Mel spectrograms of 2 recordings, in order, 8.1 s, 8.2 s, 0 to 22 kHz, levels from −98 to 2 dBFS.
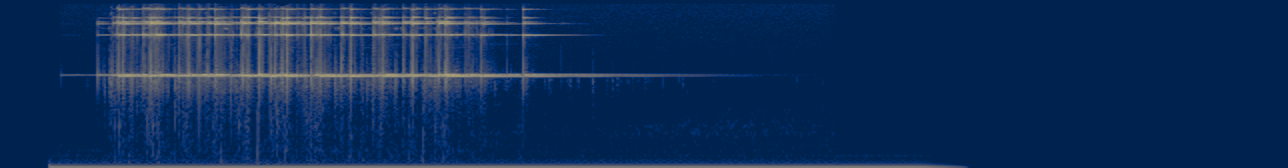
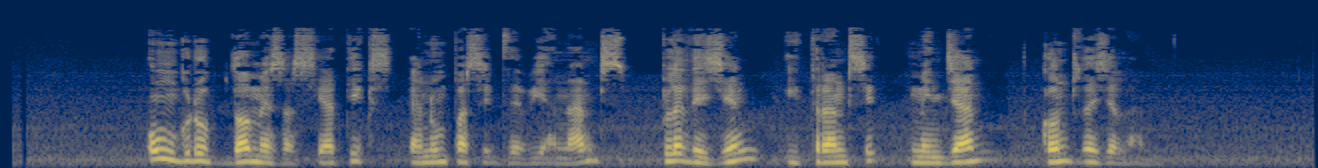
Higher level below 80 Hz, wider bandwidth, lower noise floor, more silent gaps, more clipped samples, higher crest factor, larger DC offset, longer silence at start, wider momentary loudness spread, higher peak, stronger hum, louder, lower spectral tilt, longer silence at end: second, -84 dBFS vs -66 dBFS; first, over 20 kHz vs 11.5 kHz; first, -85 dBFS vs -54 dBFS; neither; neither; about the same, 22 dB vs 20 dB; first, 0.3% vs under 0.1%; second, 0.6 s vs 0.9 s; about the same, 10 LU vs 12 LU; second, -10 dBFS vs -4 dBFS; neither; about the same, -24 LUFS vs -22 LUFS; second, 6.5 dB/octave vs -5.5 dB/octave; first, 4.4 s vs 1.15 s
